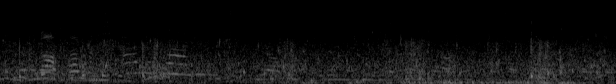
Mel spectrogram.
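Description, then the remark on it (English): Steady rushing and lapping of water fills the scene without a break, with indistinct voices murmuring faintly underneath. “You can hear the noise of the voices, the noise of the water.”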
